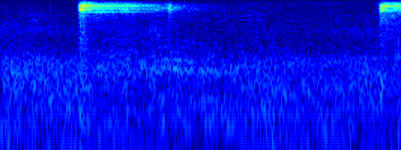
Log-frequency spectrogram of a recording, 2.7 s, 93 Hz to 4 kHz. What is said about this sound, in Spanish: Del lado izquierdo del botón de la flamita, la vamos a mantener presionada por 5 segundos y se va a activar la alarma. Una vez que se active, va a digitar su clave de alarmado.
